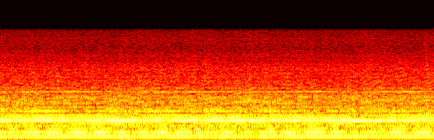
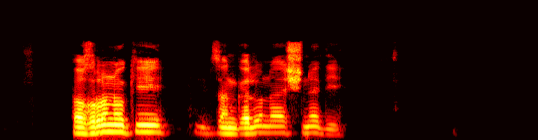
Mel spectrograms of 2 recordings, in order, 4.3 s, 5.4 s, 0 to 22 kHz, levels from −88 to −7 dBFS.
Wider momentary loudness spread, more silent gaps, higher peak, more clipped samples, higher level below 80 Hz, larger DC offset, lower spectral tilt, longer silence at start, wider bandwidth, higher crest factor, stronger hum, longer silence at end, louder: second, 1 LU vs 13 LU; neither; about the same, -6 dBFS vs -4 dBFS; neither; first, -24 dBFS vs -72 dBFS; neither; first, -8 dB/octave vs -5.5 dB/octave; second, 0 s vs 0.75 s; first, 10 kHz vs 7.6 kHz; second, 10 dB vs 22 dB; neither; second, 0 s vs 2 s; first, -17 LUFS vs -23 LUFS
